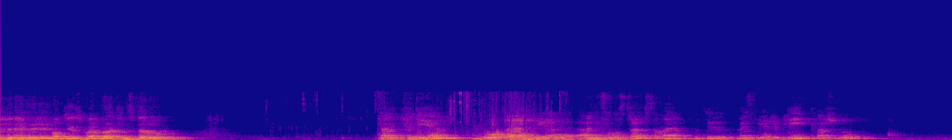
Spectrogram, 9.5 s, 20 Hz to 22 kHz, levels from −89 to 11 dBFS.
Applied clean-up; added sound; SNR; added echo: neural separator model SepFormer DNS4.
